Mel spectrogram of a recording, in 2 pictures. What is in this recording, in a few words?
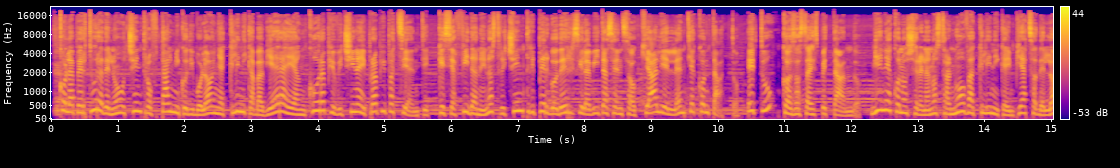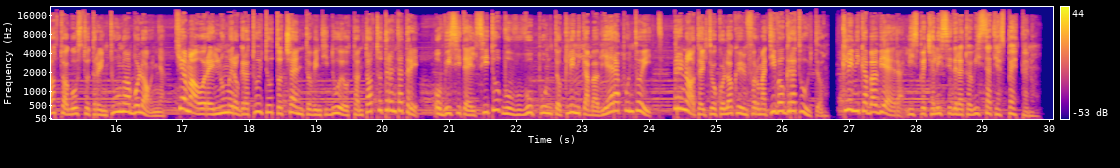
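Italian; generico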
